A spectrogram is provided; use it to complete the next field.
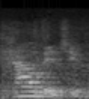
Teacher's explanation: The first foot is how did you? We've got 2 unstressed syllables following the rhythmically stressed syllable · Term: rhythmic stress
